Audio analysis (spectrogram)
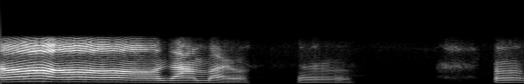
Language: Assamese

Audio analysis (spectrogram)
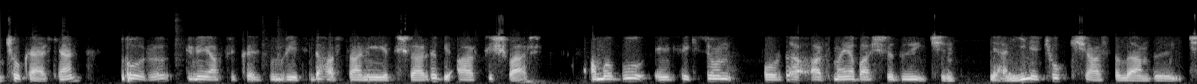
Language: Turkish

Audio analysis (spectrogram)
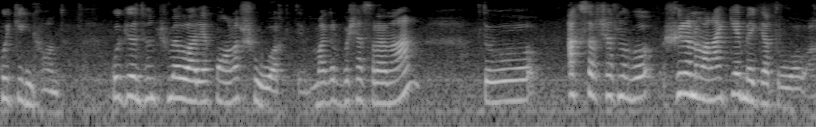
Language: Kashmiri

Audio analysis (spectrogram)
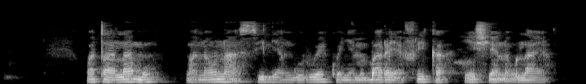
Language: Swahili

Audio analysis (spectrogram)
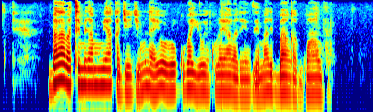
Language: Ganda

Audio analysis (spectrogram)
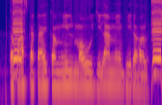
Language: Bhojpuri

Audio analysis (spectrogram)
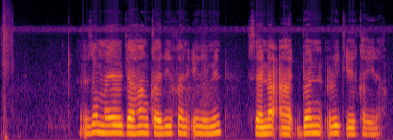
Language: Hausa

